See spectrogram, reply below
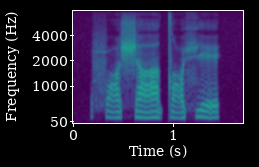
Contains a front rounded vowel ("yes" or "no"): no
